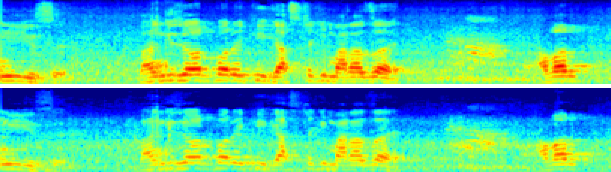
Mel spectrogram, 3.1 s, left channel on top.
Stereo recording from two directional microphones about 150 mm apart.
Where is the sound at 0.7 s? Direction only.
40° left (ahead or behind).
